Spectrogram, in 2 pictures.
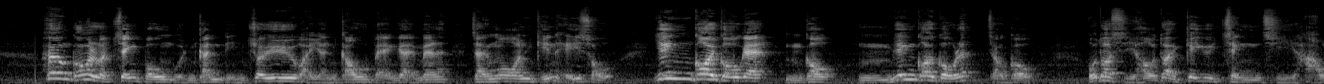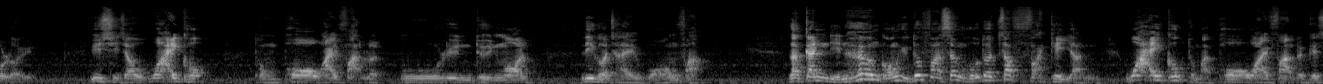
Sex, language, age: male, Chinese, 60-79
